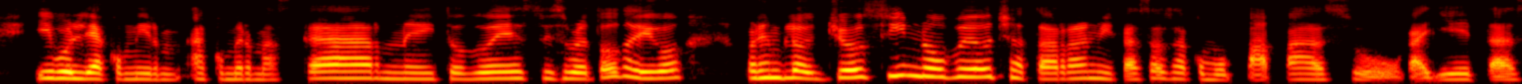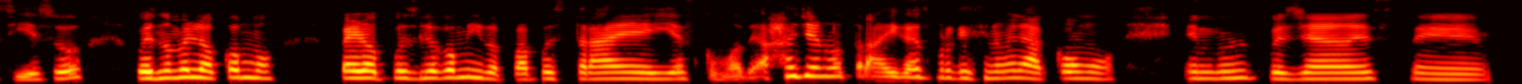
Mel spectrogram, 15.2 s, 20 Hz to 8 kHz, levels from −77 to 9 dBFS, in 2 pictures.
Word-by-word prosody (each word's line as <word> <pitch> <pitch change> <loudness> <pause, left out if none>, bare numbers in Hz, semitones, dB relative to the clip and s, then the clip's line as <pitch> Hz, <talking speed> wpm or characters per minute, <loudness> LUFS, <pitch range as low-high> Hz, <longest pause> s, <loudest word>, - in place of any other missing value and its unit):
Y 240 - 0
volví 230 -2 +7
a 210 - +4
comir 205 -2 -6
A 205 - -7
comer 205 0 -6
más 190 +1 -11
carne 235 -2 +2
y 210 - -7
todo 215 +1 -1
eso. 230 0 0
Y - - -6
sobre 220 -1 +1
todo, - - 0
te 290 - 0
digo 240 +2 +3 0.3
Por 245 - 0
ejemplo, 255 -1 +5
yo 265 +6 +4
si 320 +5 0
no 300 -3 +3
veo 285 +1 +3
chatarra 225 -4 -1
en - - -4
mi 220 - -5
casa, 200 - -4
o - - -4
sea, 215 -2 -5
como 190 -3 -7
papas 195 0 -5
o 210 - -7
galletas, 195 0 -3
y - - -4
eso, 230 +7 -1 0.2
pues 235 - +9
no 250 - +3
me 275 - +6
lo 255 -3 +4
como. 255 -2 0 0.3
Pero 245 -1 +6
pues, 245 -2 -1
luego 245 +2 +3
mi 265 -2 0
papá, 200 -2 -2
pues 220 0 -4
trae, 220 0 +1
y 215 0 -2
es 220 - -6
como - - -10
de: - - -10
"Ay, 315 0 +2
ya 315 - +3
no 305 0 -3
traigas, 155 - -3
porque 245 -2 -5
si - - -10
no, 235 - -3
me 250 - -3
la 230 -3 +2
como". 225 -1 -3 0.3
Entonces, 235 +2 -4
pues 220 -2 -2
ya 215 0 +2
este 200 -4 -6
225 Hz, 250 wpm, -21 LUFS, 210-245 Hz, 0.3 s, pues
